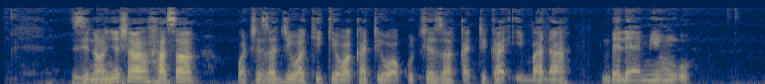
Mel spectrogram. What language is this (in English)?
Swahili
